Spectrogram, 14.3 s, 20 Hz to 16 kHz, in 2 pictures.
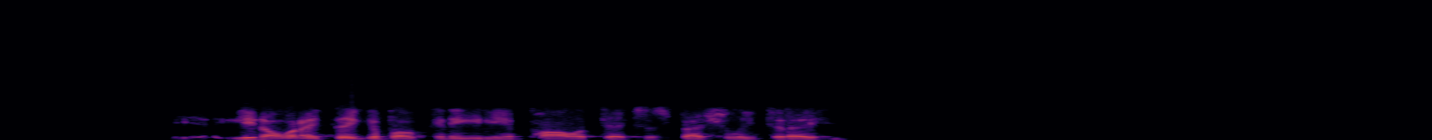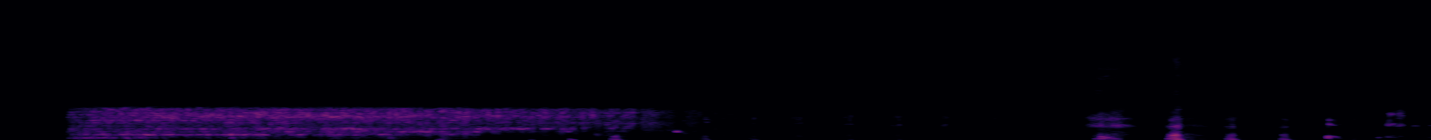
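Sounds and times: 
speech: 0:00.9 - 0:04.3, 0:12.6 - 0:13.7
toilet flushing with a rushing roar: 0:07.5 - 0:10.7
bursts of laughter: 0:09.4 - 0:14.3.

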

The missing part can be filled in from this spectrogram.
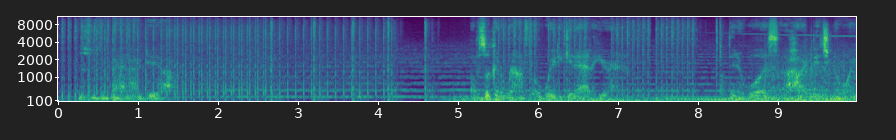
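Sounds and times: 
heavy automatic gunfire from several shooters in a firefight: 0:00.0 - 0:04.7, 0:07.0 - 0:08.0
speech: 0:00.8 - 0:01.6, 0:05.2 - 0:07.2, 0:08.4 - 0:09.9.

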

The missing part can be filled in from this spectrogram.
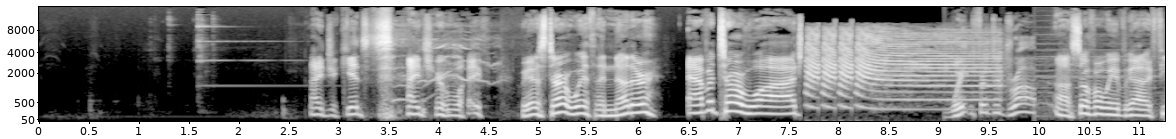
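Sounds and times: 
notification bell ding: 0:01.6 - 0:03.1
speech: 0:02.7 - 0:07.6, 0:09.1 - 0:11.2
laughter: 0:03.2 - 0:04.8.

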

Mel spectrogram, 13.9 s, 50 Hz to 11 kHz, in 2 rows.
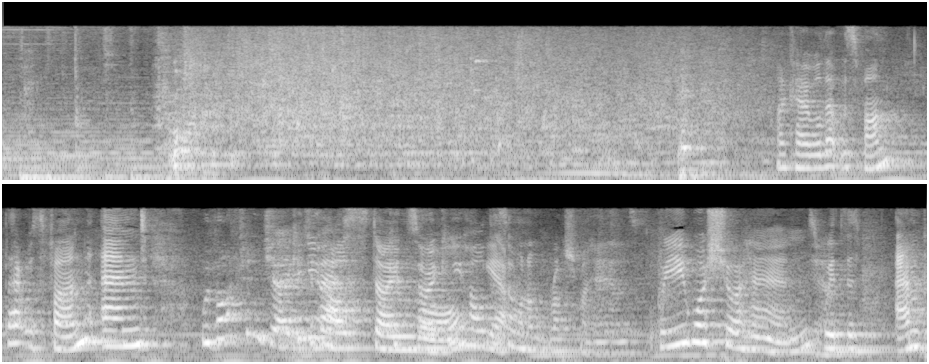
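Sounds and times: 
toilet flushing in a downstairs bar restroom: 0:00.1 - 0:06.4
speech: 0:05.9 - 0:13.8.

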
